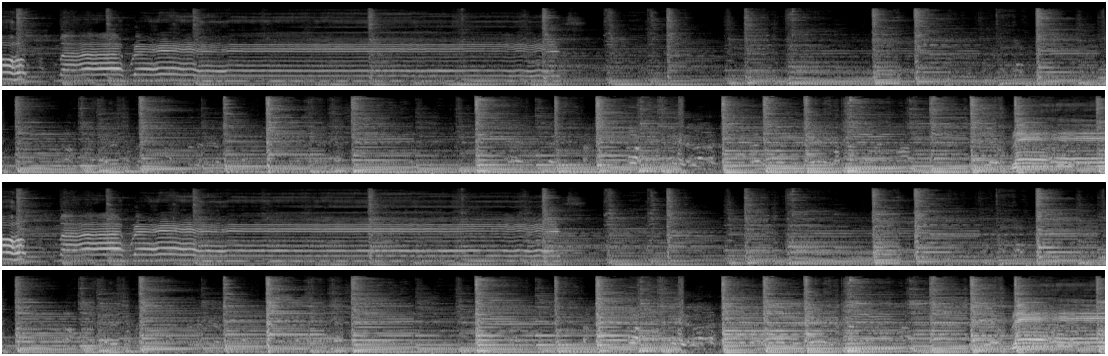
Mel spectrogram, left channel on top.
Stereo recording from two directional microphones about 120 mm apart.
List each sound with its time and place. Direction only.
0.6 s music: 15° right (ahead or behind)
3.3 s music: 15° right (ahead or behind)
7.4 s music: 45° right (ahead or behind)
10.3 s music: 45° right (ahead or behind)
21.2 s music: 15° right (ahead or behind)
